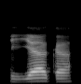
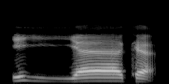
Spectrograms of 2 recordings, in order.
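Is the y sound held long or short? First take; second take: short; long. First: The y sound is short and weak. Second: The y sound is held long and doubled. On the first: The speaker calls it wrong. "tidak boleh dibaca iyyaka" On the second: The speaker calls it right. "Jelaskan tasydid pada huruf ya"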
